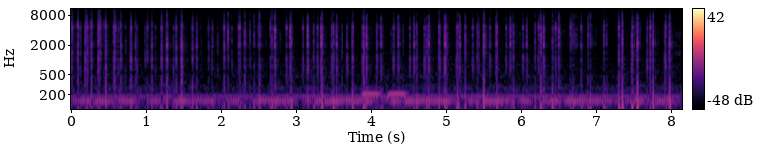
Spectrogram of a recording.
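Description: Fingertips tap and scratch the labelled side and the base of a large, hollow, white plastic supplement tub held close to the mic. Rapid, dry, clicky taps with bright scratchy edges come with almost no ring, over a steady low hum.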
